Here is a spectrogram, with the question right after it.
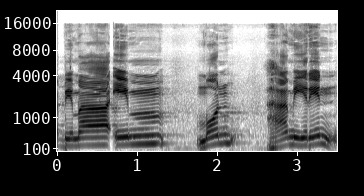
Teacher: بما حمزہ کو آگے میم کے ساتھ ملا ہے. بماء منہمرن جب رکے تو منہمر.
